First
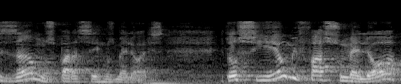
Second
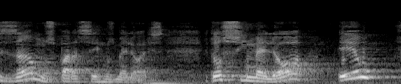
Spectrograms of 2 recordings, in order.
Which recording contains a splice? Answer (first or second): second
